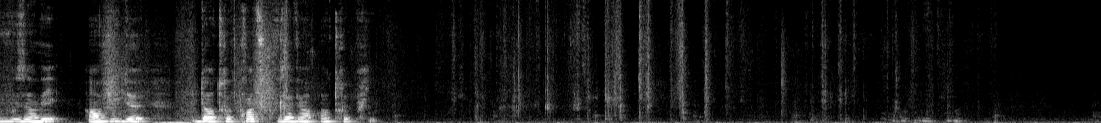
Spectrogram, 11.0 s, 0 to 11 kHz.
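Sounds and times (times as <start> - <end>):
cards being shuffled: 1.9 - 3.4, 4.4 - 9.6.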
